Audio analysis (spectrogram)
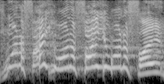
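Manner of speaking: squeaky high little-guy taunt; little guy challenge. Retold or imitated. Micah as a little guy challenging the army, squeaky taunt. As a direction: yap it like a tiny dog picking a fight. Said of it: "Little guy like".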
